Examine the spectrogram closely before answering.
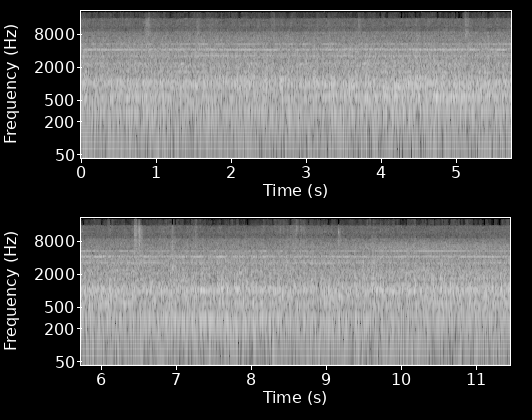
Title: Seasons nyc bad bearings close look at shaft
